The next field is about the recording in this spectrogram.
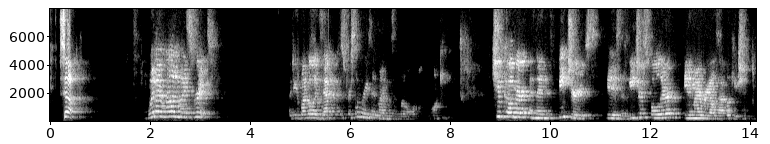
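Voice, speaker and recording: Lively in intonation and high in pitch, a woman speaks with big swings in loudness and long, frequent pauses amid audible room echo. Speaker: coding bootcamp graduate presenting a project. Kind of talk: tech presentation.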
